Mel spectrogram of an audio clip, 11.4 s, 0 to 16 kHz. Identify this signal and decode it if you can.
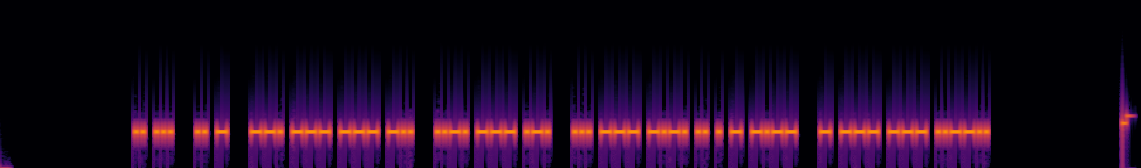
Morse code, heard as a keyed tone, about 34 wpm, 700 Hz. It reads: IS IT GOOD FOR SOCIETY TOO?
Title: Sentences from Top 1000 Words - Review Part 4 - 35wpm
